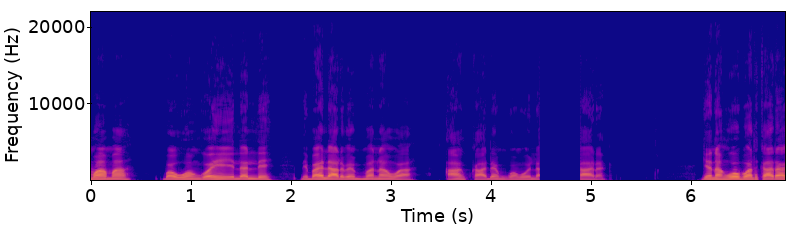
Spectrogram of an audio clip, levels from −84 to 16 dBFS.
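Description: A speech recording with one clear problem: a playback stall at 4.48 s, where the audio just drops to silence mid-flow for about 0.41 s before carrying on at 4.90 s. That gap is long enough to hear as a hiccup rather than a natural pause. The likely cause is the player running dry on its buffer or having its audio thread held up, so nothing got written to the output until it caught up again.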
